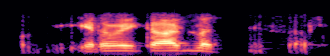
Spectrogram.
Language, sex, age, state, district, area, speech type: Telugu, male, 45-60, Andhra Pradesh, N T Rama Rao, urban, conversation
